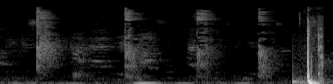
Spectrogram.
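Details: Music with rhythmic percussive bursts like claps, ending in a loud knock, with no animal calls heard.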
